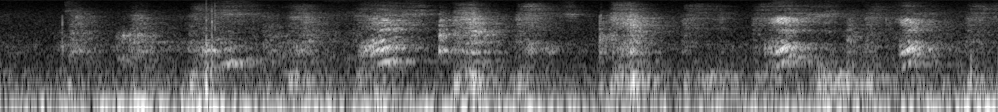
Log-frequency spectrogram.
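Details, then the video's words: Pet dog making an odd noise when touched on a sensitive spot: a run of short, high, whiny squeaks with nasal overtones, coming roughly twice a second in uneven bursts over a low indoor background. "El ruido raro de mi perro"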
